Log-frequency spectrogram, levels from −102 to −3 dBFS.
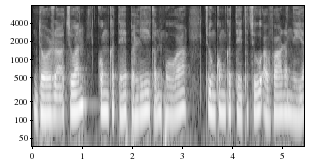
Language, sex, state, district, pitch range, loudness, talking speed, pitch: Mizo, female, Mizoram, Aizawl, 125-140 Hz, -16 LUFS, 200 wpm, 130 Hz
